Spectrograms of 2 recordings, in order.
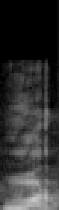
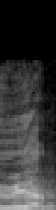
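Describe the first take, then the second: First: The vowel sounds like 'er'. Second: The vowel sounds like 'air'. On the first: The speaker calls it right. "इसको हम लोग वर पढ़ते हैं" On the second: The speaker calls it wrong. "जो कि ये गलत है"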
